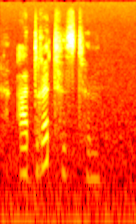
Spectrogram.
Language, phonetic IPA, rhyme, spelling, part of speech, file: German, [aˈdʁɛtəstn̩], -ɛtəstn̩, adrettesten, adjective, De-adrettesten.ogg
- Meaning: 1. superlative degree of adrett 2. inflection of adrett: strong genitive masculine/neuter singular superlative degree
